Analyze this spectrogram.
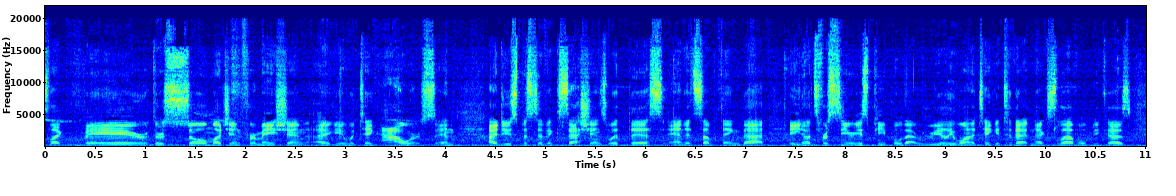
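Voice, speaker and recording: Noticeable background noise sits behind a man speaking at a very fast pace. His voice is medium in pitch with ordinary pitch variation. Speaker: iridologist, yoga teacher. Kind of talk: interview answer.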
